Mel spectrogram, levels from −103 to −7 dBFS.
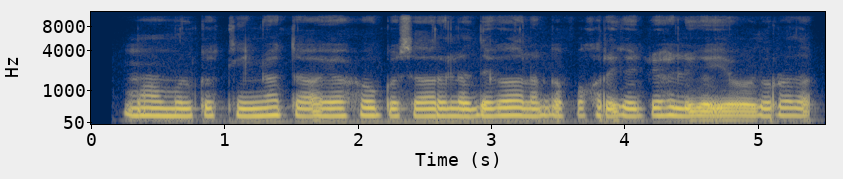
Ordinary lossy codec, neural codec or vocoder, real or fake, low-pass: none; none; real; 10.8 kHz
